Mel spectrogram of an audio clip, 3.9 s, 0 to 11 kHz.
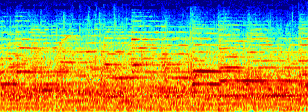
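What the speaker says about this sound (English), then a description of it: "Listen to the bells." Nine large bells weighing about 4,300 pounds on the Ringling circus bell wagon, built as Russian cathedral chimes, ring together in a dense, continuous, moderately distant wash of tones at a 1987 circus parade.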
